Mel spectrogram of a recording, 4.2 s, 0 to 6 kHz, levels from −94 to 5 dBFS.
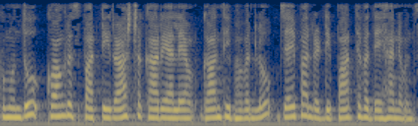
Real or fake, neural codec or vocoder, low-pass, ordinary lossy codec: real; none; 5.4 kHz; none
